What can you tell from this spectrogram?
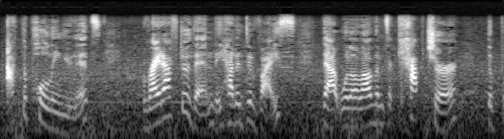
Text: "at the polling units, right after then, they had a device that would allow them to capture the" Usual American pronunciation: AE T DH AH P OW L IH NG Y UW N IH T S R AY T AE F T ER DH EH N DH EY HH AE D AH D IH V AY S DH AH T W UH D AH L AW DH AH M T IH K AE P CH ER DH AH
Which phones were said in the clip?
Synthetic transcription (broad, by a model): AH T DH AH P OW L IH NG Y UW N IH T S R AY T AE F T ER DH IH N DH EY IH D AH D IH V AY S DH AH T W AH D AH L AW DH AH M T IH K AE P CH ER DH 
